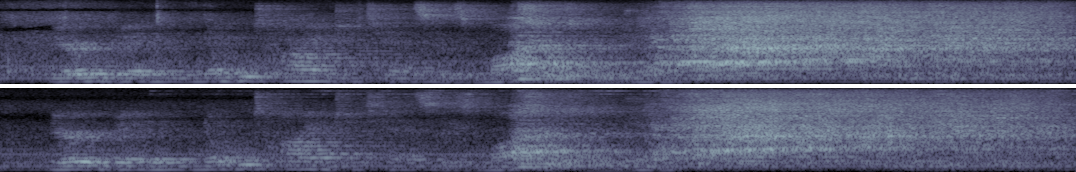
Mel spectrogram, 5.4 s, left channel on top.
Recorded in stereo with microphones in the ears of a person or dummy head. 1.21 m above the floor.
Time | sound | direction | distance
0.2 | a man speaking | 35° right (ahead or behind) | 1.3 m
2.5 | a toilet flushing | 35° left (ahead or behind) | 1.7 m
